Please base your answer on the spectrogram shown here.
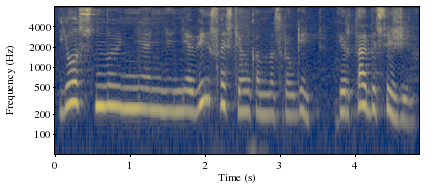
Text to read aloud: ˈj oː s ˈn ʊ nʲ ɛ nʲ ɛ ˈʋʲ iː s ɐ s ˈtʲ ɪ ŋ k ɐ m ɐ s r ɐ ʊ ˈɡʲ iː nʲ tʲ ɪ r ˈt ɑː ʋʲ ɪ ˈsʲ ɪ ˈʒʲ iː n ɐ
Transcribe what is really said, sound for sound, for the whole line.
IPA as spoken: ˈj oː s ˈn ʊ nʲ ɛ nʲ ɛ ˈʋʲ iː s ɐ s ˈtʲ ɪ ŋ k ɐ m ɐ s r ɐ ʊ ˈɡʲ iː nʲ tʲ ɪ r ˈt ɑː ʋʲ ɪ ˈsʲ ɪ ˈʒʲ iː n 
